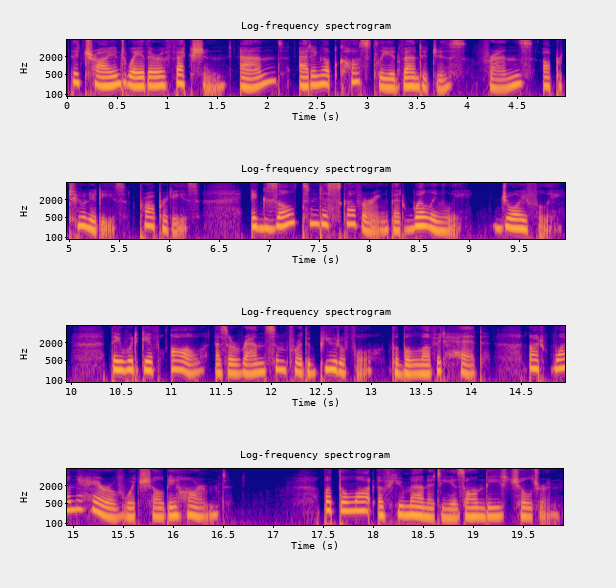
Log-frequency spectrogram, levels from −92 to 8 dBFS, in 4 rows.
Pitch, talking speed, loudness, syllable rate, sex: 205 Hz, 150 wpm, -18 LUFS, 5.0 syllables/s, female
